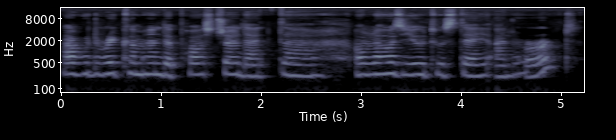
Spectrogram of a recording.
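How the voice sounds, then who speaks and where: Slow, even-toned woman guiding meditation. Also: a little high. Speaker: meditation teacher. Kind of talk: guided meditation instruction.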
